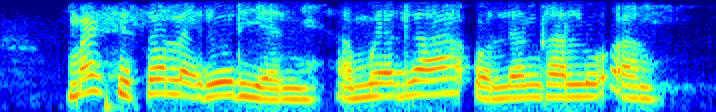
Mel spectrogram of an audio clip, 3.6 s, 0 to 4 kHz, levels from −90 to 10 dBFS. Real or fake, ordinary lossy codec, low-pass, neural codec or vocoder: real; Opus, 16 kbps; 3.6 kHz; none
